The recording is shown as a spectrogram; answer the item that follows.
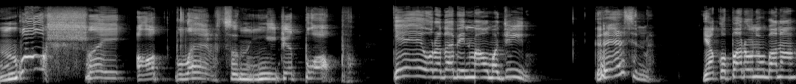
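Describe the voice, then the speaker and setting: A put-on character voice with a high pitch. It moves at a fairly slow pace, broken by long, frequent pauses. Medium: fan dub. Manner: eager, impatient.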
